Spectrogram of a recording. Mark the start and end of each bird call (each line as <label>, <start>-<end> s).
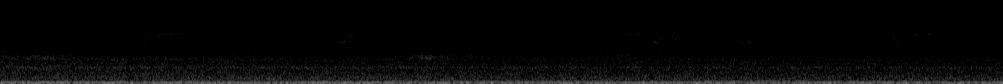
American Crow (Corvus brachyrhynchos), 0.0-5.7 s
Eastern Wood-Pewee (Contopus virens), 0.0-9.9 s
